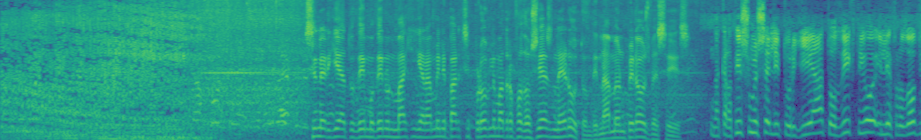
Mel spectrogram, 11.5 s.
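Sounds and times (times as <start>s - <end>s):
propeller firefighting plane droning: 0.0s - 9.0s
speech: 3.8s - 11.5s.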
